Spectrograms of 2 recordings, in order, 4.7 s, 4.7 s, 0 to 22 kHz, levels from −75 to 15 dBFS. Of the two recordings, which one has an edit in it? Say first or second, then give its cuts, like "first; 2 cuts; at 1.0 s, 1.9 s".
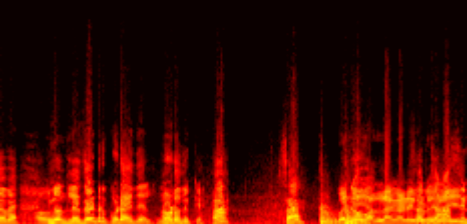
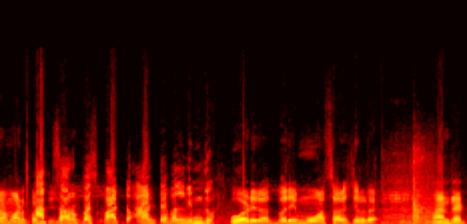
second; 2 cuts; at 2.1 s, 3.8 s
